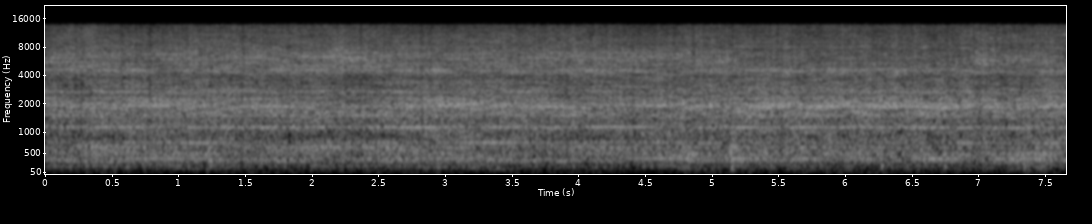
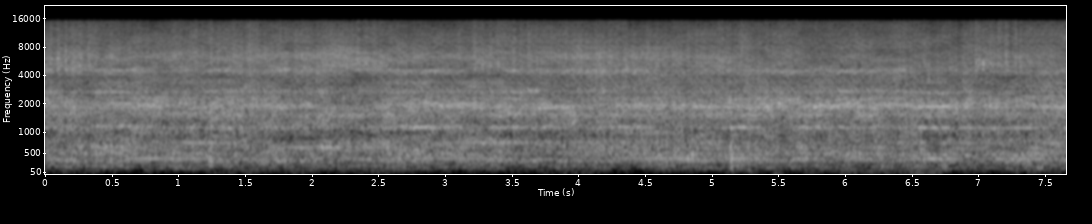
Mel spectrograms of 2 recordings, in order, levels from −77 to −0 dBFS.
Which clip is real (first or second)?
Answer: first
